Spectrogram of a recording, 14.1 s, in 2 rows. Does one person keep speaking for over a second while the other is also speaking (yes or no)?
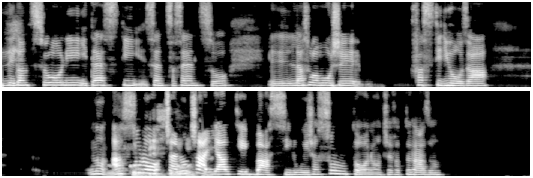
yes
